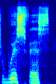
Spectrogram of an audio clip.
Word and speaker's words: WSFS: WISF, WSFS, we stand for service, pronounced WISF.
